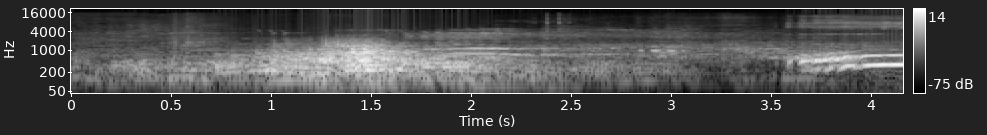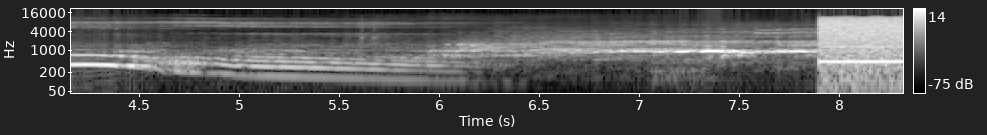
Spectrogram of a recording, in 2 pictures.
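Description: Sound effects edited over a replay: a noisy rush about a second in, then a drawn-out, voice-like cry that swells and slides far down in pitch, then a steady high tone, cut off at the end by a burst of TV static.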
